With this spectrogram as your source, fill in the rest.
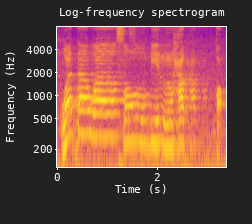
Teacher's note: Karena ada tasdid tahan dulu sebentar.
